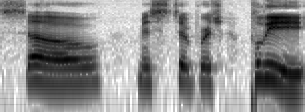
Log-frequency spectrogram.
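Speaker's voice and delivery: put-on high-pitched British accent, drawn-out "so". Playing the nurse, addressing Mister Bridge: higher-pitched British accent. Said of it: "nurse is in a higher pitched British accent".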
